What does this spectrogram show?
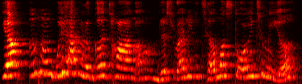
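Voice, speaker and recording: A woman playing a mischievous little girl in a comedy skit, telling tall tales in a theatrical, drawn-out way. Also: very high-pitched, a bit bright. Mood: sly. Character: mischievous little girl Coco, cookie-loving tall-tale teller. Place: small bedroom, indoors. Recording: roomy echo, faint music behind.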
